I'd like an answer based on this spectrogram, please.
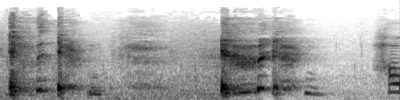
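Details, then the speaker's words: Cough in an adult woman with cystic fibrosis, feeling unwell and coughing up blood at times through the day, recorded in the evening: several short, harsh coughs in two bursts with a breathy pause between. "hasn't been feeling good this evening it's evening now and she's throughout the day at different times been coughing up some blood"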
